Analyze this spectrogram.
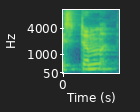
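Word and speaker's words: stomach: इनको देखिए, यानी देखिए इसमें तो स्टमक यानी CH लगा हुआ है, लेकिन इसको हम पढ़ते क्या है, प्रोनाउंसिएशन में इसकी जो ध्वनि निकलती है का की, यानी साउंड आता है का, तो क्या होता है, स्टमक की जगह स्टमक, कांच की जगह कांक पढ़ा जाता है, क्या पढ़ा जाता है, कांक।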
